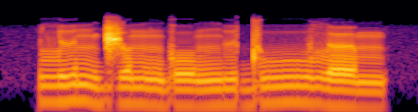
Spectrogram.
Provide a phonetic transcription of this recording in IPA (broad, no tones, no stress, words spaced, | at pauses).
lɨnd͡ʒonŋɡoː ŋɨ duː lœm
